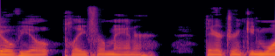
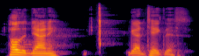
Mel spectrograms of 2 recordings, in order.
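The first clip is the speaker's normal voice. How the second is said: brusque; 4 semitones higher, 11 dB louder, faster than usual. Acted. Rich cutting Don off.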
